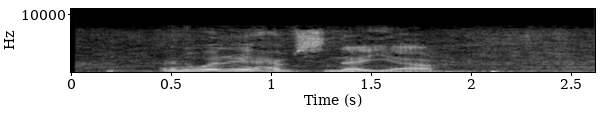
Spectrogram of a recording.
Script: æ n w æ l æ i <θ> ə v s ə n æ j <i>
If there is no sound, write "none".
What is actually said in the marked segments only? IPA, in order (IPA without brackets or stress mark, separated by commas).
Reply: ħ, æ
